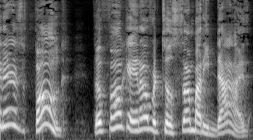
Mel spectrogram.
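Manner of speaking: high, loud incredulous rant; exasperated rant. Real, not acted. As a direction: rant at the story in disbelief. Reader rants about the plot.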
